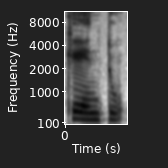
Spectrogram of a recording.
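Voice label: "chentu", female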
